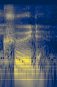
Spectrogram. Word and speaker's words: could: Utilisez could. Et vous ne prononcez pas le L, bien évidemment.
